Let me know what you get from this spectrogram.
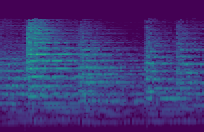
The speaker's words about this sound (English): The word of the day is campanologist. And here is the definition. A person who rings church bells as a job or hobby.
